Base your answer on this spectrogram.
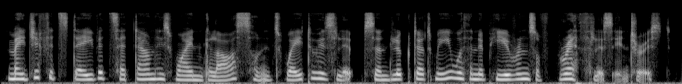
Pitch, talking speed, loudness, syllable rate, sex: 235 Hz, 210 wpm, -18 LUFS, 5.1 syllables/s, female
